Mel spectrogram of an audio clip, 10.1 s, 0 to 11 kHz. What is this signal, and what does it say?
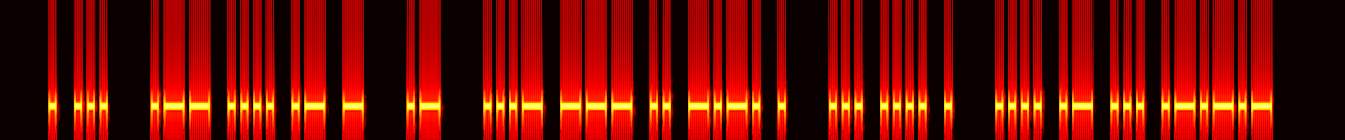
Morse code, heard as a keyed tone, about 25 wpm, 700 Hz. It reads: ES WHAT A VOICE SHE HAS.
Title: Sentences from Top 500 Words and Abbreviations 25wpm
